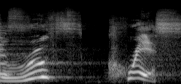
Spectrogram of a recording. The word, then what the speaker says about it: Ruth's Chris: It's Ruth's Chris. Like Chris belongs to Ruth.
